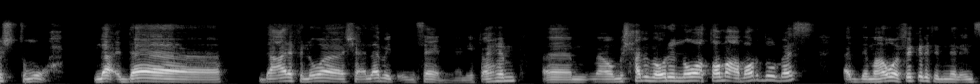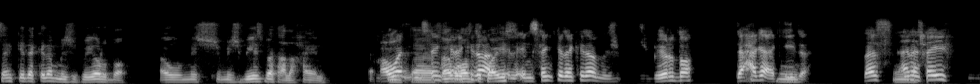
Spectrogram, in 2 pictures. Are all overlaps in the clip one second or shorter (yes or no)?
no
